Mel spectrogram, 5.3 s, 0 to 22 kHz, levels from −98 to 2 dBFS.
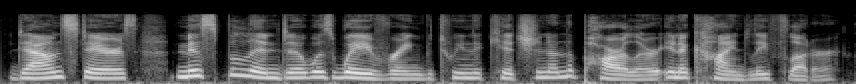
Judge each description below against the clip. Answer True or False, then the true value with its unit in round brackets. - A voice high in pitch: True (200 Hz)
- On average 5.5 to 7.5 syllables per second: False (5.1 syllables/s)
